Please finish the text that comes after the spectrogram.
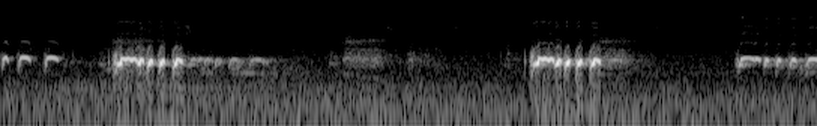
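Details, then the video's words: Local zebra dove repeating loud, rattling bursts of quick coos about every three seconds, each followed by softer trailing notes, with brief quieter coo series between. "Perkutut Lokal Gacor dengan Suara ini"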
